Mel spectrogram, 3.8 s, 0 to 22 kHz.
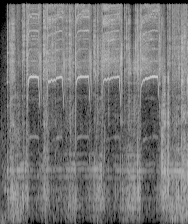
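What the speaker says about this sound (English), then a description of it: "Next, I'll remove the T20 screws from the top of this to get access to the LEDs underneath this" A power screwdriver backs T20 screws out of a 2011-2014 Audi A8 LED headlight assembly, five close, whirring bursts in a steady rhythm over a bright mechanical hiss.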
